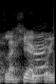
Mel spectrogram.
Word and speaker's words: Tlaxiaco: So Sergio is the director of the Tlaxiaco. Yeah, Tlaxiaco, yeah.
